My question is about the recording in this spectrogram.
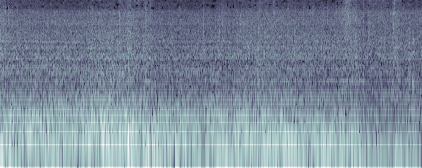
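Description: Steady low rumble of a vehicle driving along a street, engine and road noise heard from on board.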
